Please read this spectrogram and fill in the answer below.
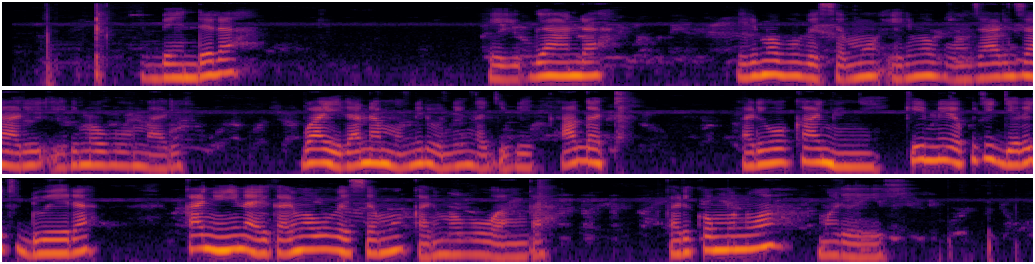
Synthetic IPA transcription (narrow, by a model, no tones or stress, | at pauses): be̞ːnde̞ɾa | ejuɡaːnda | eɾimoβuβe̞se̞mueɾimoβuːnzaːlizaːliʔeɾimo̞βumali | βwajiɾanamumiɾuːndiŋɡaɟiβiɾihaɡati̥ | aliwo̞kaɲuɲikimiɾe̞kuciɟːeɾe̞cidwe̞ːɾa | kaɲuɲinajekalimo̞ːβuβe̞se̞mukalimoβuwaːŋɡa | kaliko̞munwamuleɣe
